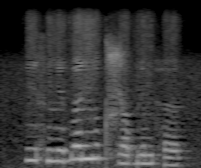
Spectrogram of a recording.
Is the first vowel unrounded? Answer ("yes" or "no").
yes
